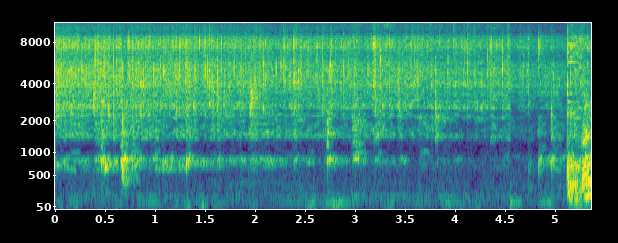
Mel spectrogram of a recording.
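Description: Onion pieces frying steadily in hot oil with fennel seeds, a continuous bright sizzle running close and fairly loud, with a few stirring scrapes near the end.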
